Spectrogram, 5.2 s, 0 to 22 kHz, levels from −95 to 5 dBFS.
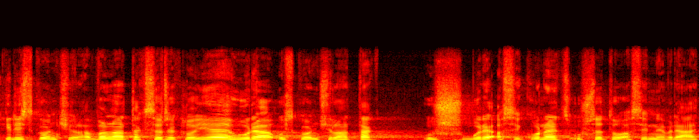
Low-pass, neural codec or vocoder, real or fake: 14.4 kHz; vocoder, 44.1 kHz, 128 mel bands every 256 samples, BigVGAN v2; fake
